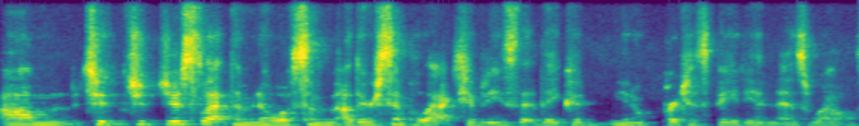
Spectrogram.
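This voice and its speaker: Speaking with a Canadian accent, a woman of medium pitch has a dark, mellow, somewhat breathy tone, a moderate pace, fairly even intonation and big swings in loudness. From Alberta, Canada. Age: 70s. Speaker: nonprofit executive director. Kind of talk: casual talk in online meeting.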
